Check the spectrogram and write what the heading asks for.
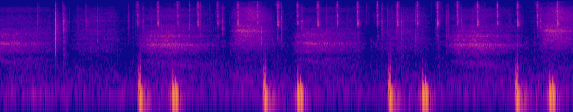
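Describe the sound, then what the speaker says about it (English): Heartbeat in the Sherlock Holmes: Crimes and Punishments video game, a slow, weak pulse of paired low thumps repeating about four times, each lub-dub distinct and fairly close, with faint clicking and a light hiss in the background. "I need to concentrate and count the heartbeats."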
